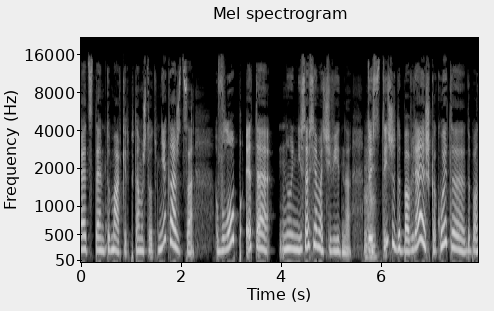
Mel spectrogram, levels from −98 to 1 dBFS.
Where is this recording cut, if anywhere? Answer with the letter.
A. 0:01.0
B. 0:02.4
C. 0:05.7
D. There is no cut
D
